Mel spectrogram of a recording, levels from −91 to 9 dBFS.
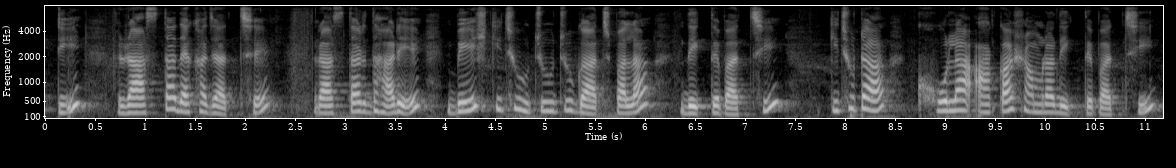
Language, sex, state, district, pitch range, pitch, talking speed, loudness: Bengali, female, West Bengal, Malda, 200-320 Hz, 245 Hz, 105 wpm, -24 LUFS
